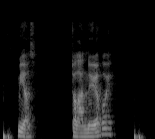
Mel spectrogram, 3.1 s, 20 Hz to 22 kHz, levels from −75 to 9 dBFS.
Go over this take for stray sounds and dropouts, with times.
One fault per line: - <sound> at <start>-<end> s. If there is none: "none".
none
